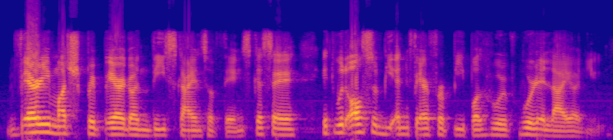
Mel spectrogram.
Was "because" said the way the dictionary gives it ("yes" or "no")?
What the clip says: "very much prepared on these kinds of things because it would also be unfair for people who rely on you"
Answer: no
